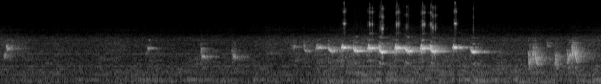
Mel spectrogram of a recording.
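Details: Sooty-headed bulbul (trucukan) in ropel-style song: sparse short chirps first, then a quick rolling burst of bright notes for about two seconds, ending in a few harsher slurred notes.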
